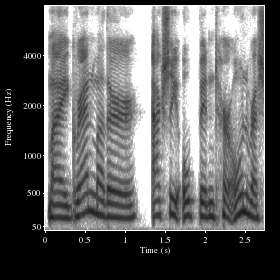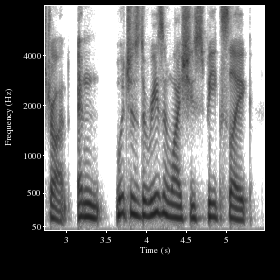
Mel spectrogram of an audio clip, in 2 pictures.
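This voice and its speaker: A woman chatting casually as a podcast guest, talking about restaurants, full of "like" and quick laughs. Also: lowish voice, a little mellow, no echo, studio quality. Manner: chatty, fills speech with "like", laughs often. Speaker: brand strategist guest.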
